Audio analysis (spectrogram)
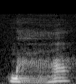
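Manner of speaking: long "Ma" dipping very low, then rising; third tone. Shown as a demonstration. Teacher reading the four tones, third "Ma" down then up. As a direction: sink "Ma" deep and lift it. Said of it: "read those four tones all together".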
